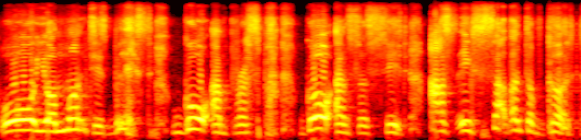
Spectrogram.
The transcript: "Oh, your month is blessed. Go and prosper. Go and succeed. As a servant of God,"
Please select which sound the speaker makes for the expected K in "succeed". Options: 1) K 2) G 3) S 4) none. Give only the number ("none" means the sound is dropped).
4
